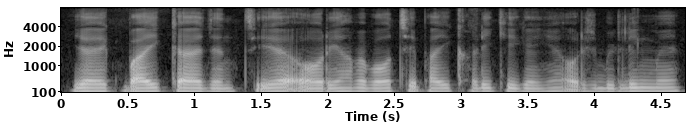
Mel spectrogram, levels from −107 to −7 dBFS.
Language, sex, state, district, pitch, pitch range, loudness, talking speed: Hindi, male, Bihar, Araria, 115 Hz, 115-120 Hz, -34 LUFS, 255 wpm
